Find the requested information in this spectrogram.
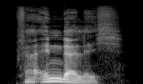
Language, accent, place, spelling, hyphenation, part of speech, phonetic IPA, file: German, Germany, Berlin, veränderlich, ver‧än‧der‧lich, adjective, [fɛɐ̯ˈʔɛndɐlɪç], De-veränderlich.ogg
- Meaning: 1. mutable 2. variable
